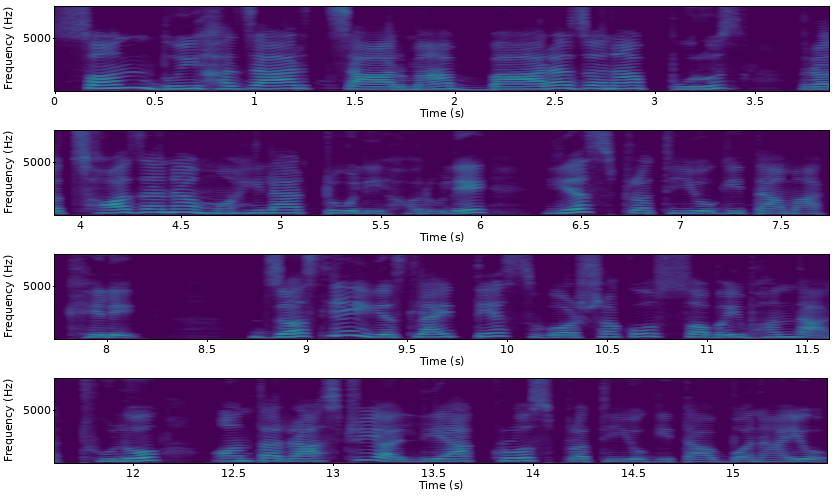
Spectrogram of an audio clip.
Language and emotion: Nepali, neutral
